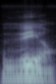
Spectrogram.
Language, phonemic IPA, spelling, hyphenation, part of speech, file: Greek, /ˈði.o/, δύο, δύ‧ο, numeral / noun, El-δύο.ogg
- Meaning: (numeral) two; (noun) two (playing card)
